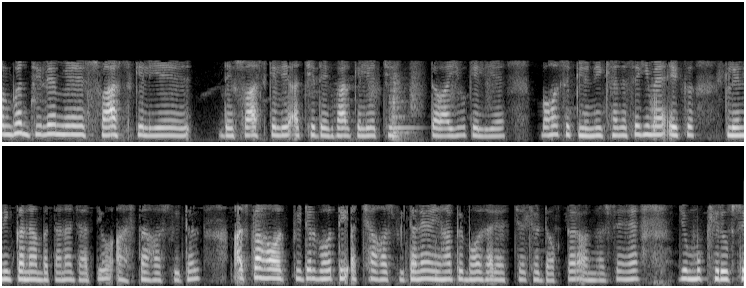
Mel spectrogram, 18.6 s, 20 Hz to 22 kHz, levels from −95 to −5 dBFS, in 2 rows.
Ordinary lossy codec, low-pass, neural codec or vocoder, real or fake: AAC, 16 kbps; 7.2 kHz; none; real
